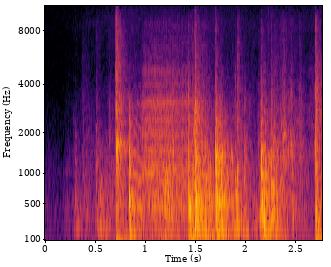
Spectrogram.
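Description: A door upstairs is opened by Socket, answering it in his nightgown, with a string of sharp clicks and knocks from the latch and handle, followed by rustling and shuffling as it swings, fairly loud with no voices.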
